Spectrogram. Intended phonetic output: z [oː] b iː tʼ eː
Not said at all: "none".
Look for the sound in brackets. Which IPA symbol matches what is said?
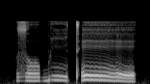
oː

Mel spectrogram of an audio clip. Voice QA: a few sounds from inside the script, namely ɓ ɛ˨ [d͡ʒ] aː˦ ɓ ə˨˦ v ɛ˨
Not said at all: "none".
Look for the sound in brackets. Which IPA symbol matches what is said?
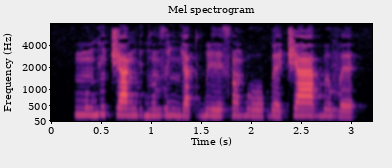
t͡ʃ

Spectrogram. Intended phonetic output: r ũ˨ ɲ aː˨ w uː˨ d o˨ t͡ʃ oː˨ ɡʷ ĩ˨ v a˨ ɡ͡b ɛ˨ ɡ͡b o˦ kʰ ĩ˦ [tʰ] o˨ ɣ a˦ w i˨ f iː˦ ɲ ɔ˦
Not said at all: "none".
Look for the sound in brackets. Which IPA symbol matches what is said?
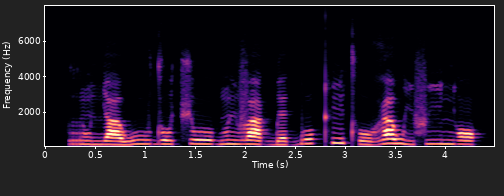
tʰ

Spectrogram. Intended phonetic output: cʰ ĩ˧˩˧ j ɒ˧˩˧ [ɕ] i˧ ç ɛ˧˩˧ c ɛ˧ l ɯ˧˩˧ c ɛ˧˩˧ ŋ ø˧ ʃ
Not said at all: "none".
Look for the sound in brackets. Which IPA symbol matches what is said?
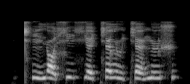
ɕ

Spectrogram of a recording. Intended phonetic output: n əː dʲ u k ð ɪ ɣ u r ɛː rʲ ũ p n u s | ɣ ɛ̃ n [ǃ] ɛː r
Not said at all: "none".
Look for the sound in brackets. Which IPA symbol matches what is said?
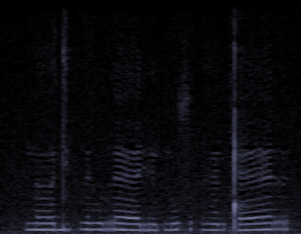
ǃ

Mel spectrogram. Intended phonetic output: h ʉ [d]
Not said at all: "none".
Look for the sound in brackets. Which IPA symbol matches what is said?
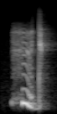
d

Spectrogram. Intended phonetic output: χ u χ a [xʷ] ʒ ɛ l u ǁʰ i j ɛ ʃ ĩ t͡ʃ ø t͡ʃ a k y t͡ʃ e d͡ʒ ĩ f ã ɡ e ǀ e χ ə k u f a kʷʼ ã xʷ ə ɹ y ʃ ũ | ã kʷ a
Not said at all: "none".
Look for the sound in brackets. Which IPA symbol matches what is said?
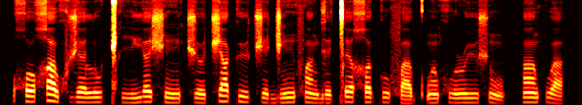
xʷ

